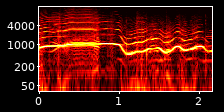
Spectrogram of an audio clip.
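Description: A woman's loud, high-pitched celebratory shriek, held on one pitch for about a second and then wavering up and down.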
